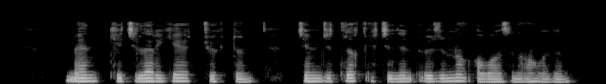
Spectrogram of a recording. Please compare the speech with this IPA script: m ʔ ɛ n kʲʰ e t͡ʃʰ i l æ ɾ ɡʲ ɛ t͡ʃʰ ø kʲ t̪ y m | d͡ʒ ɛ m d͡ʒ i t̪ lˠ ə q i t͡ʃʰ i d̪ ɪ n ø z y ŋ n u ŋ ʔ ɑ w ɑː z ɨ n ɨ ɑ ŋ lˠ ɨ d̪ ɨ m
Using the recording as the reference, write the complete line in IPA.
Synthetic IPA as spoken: m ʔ ɛ n kʲʰ e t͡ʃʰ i l æ ɾ ɡʲ ɛ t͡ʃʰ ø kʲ t̪ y m | d͡ʒ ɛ m d͡ʒ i t̪ lˠ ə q i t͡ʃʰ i d̪ ɪ n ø z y m n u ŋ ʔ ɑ w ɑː z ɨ n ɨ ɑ ŋ lˠ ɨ d̪ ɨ m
